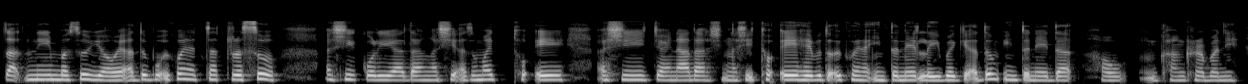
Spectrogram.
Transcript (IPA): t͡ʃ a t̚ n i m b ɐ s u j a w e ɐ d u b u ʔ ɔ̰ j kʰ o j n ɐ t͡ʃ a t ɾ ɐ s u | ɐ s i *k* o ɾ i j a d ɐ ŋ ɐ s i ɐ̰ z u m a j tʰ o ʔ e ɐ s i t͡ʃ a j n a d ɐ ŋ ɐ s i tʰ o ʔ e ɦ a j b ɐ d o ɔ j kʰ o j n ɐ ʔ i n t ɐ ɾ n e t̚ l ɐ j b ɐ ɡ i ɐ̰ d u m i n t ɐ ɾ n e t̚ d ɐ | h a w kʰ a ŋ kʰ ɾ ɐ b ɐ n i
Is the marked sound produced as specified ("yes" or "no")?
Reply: yes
